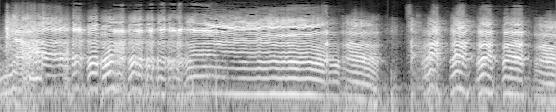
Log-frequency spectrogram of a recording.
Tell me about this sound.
Manic laugh after paper tear reveal. Mono rough and ready recording.
laugh, laughing, manic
